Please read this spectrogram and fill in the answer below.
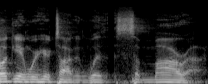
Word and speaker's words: Samara: So again, we're here talking with Samara. Did I say it right? You did. Samara, Thank you. just like the singer.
